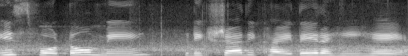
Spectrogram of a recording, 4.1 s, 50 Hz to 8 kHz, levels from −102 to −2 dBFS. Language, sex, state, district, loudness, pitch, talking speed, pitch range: Hindi, female, Madhya Pradesh, Dhar, -14 LUFS, 255 Hz, 115 wpm, 240-290 Hz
